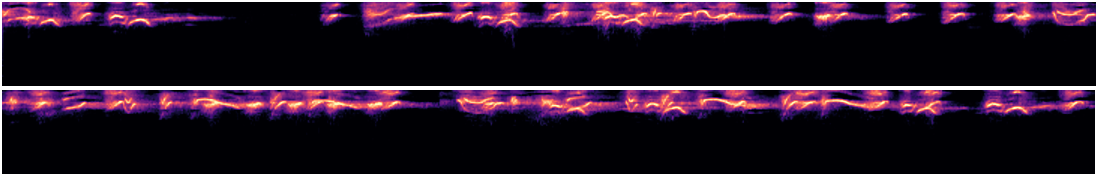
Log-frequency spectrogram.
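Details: Lure call of a brown-throated sunbird, used to attract wild birds: a short opening twitter, a brief pause, then a sustained stream of rapid high, zigzagging squeaky notes, over a low hum.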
